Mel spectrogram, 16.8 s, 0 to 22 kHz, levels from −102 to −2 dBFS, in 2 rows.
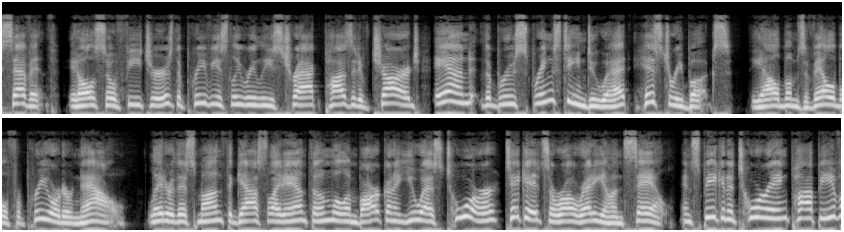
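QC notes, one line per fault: No technical faults are present anywhere in the signal.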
